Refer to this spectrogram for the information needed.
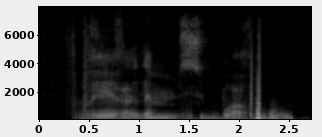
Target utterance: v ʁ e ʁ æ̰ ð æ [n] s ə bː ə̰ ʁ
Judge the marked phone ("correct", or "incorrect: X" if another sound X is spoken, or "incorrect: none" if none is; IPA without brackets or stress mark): incorrect: m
